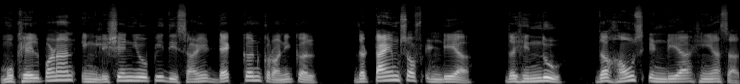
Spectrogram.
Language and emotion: Goan Konkani, neutral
